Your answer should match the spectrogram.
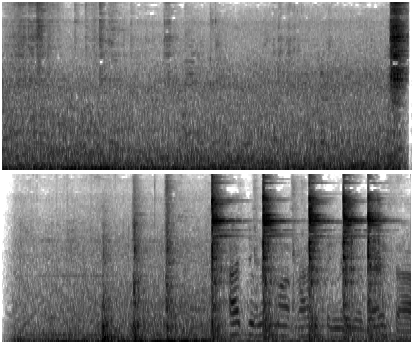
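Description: Outdoor construction-site background noise with a low rumble of wind on the microphone. About four seconds in there is a sharp click, followed by a run of sharp clicks or taps during the second half.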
